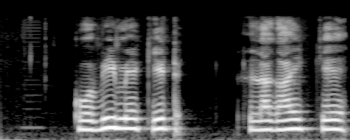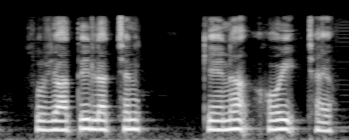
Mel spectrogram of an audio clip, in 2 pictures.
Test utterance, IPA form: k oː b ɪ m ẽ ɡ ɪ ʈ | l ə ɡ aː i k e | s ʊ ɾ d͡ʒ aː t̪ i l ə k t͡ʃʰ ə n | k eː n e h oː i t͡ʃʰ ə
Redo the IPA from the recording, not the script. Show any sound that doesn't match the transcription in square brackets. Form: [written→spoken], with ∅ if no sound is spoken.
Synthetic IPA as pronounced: k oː b [ɪ→i] m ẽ [ɡ→k] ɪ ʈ | l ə ɡ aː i k e | s ʊ ɾ d͡ʒ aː t̪ i l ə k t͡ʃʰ ə n | k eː n [e→a] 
